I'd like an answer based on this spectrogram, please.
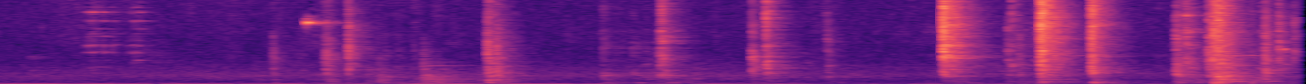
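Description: Bent quarter-inch steel rod legs being slid into hinge-knuckle guides on a steel ammo-box wood stove: a series of metallic clicks and knocks, the sharpest and loudest ones coming in the last two seconds.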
